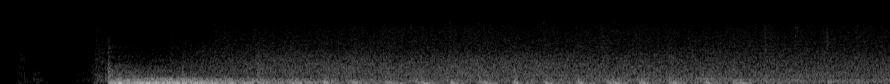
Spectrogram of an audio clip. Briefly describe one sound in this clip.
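Footsteps thud steadily on a wooden bridge.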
